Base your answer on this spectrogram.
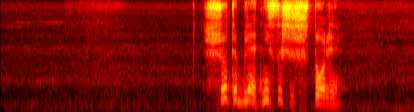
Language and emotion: Russian, angry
